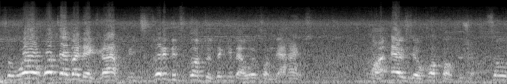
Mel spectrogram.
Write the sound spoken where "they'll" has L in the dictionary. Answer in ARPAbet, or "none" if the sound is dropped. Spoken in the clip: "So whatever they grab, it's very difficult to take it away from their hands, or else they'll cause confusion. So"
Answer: W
